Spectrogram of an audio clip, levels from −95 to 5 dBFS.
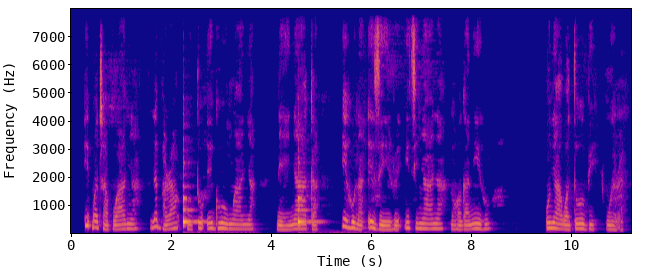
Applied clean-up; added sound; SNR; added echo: classical method WPE with log-MMSE.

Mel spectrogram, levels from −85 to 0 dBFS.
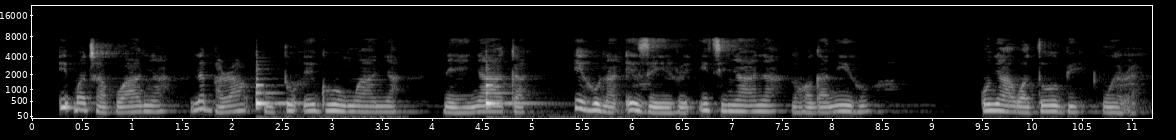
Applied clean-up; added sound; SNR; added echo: none; Bowed string instrument; -4 dB; reverberation time 0.6 s.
